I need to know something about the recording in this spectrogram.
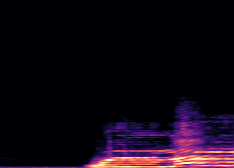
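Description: A man's voice in melodic Quran recitation: about a second in he begins a long held note that glides up into a steady pitch, then leaps to a higher held note near the end.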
